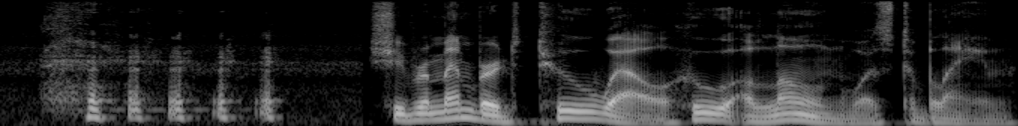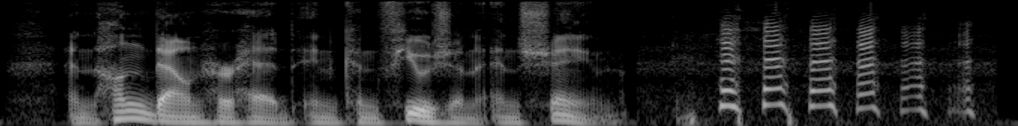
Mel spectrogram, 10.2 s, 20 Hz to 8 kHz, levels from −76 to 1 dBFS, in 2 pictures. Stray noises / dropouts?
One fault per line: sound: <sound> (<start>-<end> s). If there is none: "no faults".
sound: laugh (0.2-1.4 s)
sound: laugh (8.4-10.0 s)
